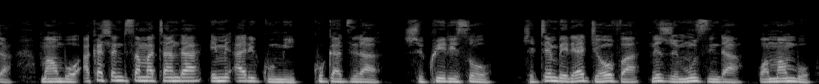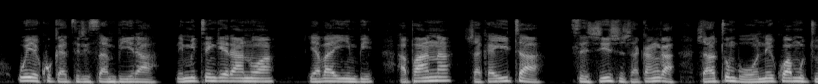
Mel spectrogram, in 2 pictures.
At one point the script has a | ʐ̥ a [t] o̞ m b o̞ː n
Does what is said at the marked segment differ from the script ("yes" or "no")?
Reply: no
